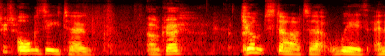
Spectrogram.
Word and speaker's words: Auxito: How do you pronounce it? Auxito.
